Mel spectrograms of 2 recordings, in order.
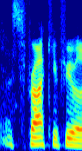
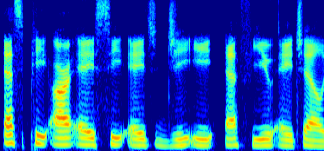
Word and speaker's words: Sprachgefühl: And then there's the German word, and pardon me if my German pronunciation isn't very good. Martha, you know this one, right? Sprachgefühl or something. It's Sprachgefuhl, usually with the double dots over the U.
